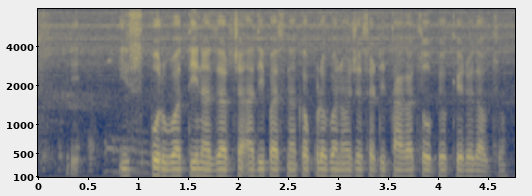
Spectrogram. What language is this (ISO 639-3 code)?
mar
